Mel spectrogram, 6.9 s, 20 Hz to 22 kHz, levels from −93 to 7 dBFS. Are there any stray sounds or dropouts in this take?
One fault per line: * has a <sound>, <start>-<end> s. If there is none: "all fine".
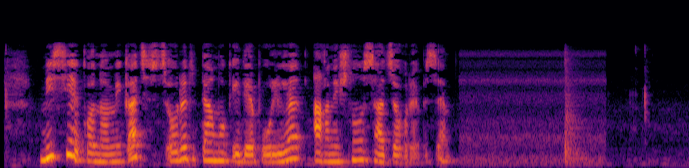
* has a thud, 5.6-5.9 s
